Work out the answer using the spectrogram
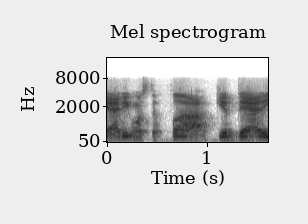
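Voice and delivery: ordinary talk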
